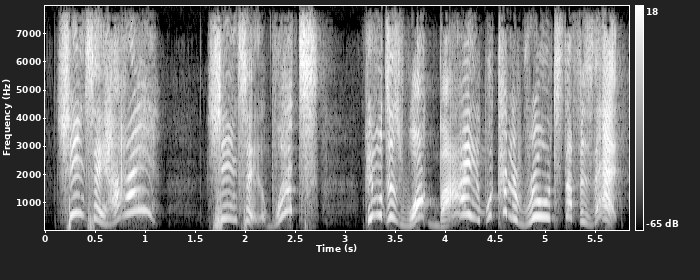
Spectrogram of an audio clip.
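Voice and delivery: high, outraged disbelief; mock-outraged high-pitched rant; indignant mom rant. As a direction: squeal it like an offended mother. Mom reenacts her indignant rant.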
